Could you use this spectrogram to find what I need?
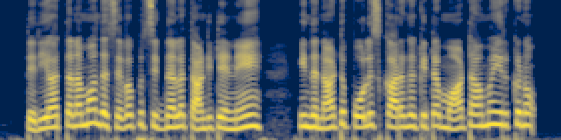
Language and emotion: Tamil, fearful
